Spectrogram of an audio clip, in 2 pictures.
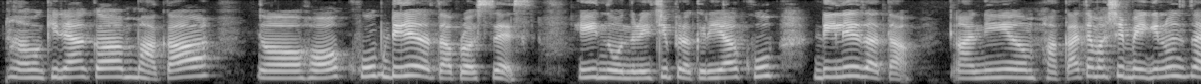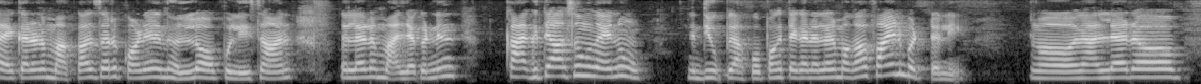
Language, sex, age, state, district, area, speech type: Goan Konkani, female, 18-30, Goa, Murmgao, urban, spontaneous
